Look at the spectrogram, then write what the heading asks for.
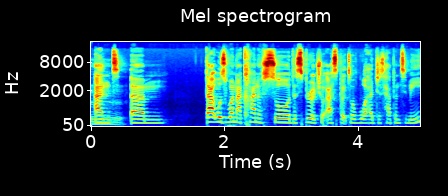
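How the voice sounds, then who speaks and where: A woman with an unremarkable speaking voice talks at a fairly low pitch with ordinary pitch variation. Her loudness swings widely in a very clean recording with a silent background. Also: fairly quick pace. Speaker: spoken word poet. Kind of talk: interview answer.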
